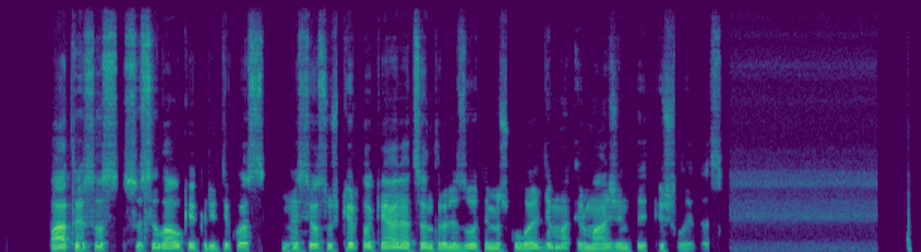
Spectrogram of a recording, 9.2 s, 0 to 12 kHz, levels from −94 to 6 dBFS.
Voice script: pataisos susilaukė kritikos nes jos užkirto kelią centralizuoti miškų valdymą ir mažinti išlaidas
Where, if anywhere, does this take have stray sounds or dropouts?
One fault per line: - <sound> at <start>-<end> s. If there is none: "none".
none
